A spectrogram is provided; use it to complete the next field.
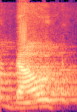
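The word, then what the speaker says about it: doubt: इसको डाउट पढ़ते हैं। ये बी इसमें साइलेंट है।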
